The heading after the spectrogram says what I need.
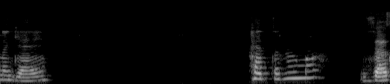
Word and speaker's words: Petaluma: from I hope I'm not messing up the pronunciation again. Petaluma is that correct? That's correct. Okay. Petaluma.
